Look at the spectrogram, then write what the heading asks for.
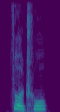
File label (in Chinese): "作出", Chinese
